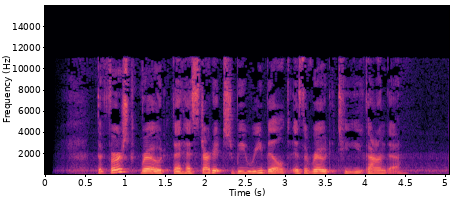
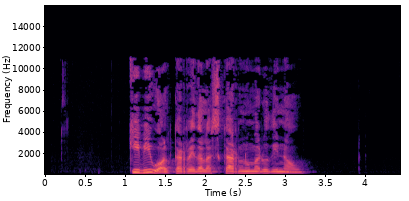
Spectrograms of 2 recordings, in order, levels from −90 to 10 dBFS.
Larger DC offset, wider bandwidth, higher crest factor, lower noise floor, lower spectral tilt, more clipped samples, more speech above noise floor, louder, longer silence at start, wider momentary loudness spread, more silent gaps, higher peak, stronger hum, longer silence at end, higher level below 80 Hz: neither; about the same, 11.5 kHz vs 11.5 kHz; about the same, 16 dB vs 20 dB; second, -43 dBFS vs -80 dBFS; first, -5 dB/octave vs -3.5 dB/octave; neither; second, 25 dB vs 56 dB; first, -18 LUFS vs -25 LUFS; second, 0.35 s vs 1.05 s; first, 11 LU vs 8 LU; neither; first, -2 dBFS vs -6 dBFS; neither; second, 0.5 s vs 1.2 s; first, -52 dBFS vs -82 dBFS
